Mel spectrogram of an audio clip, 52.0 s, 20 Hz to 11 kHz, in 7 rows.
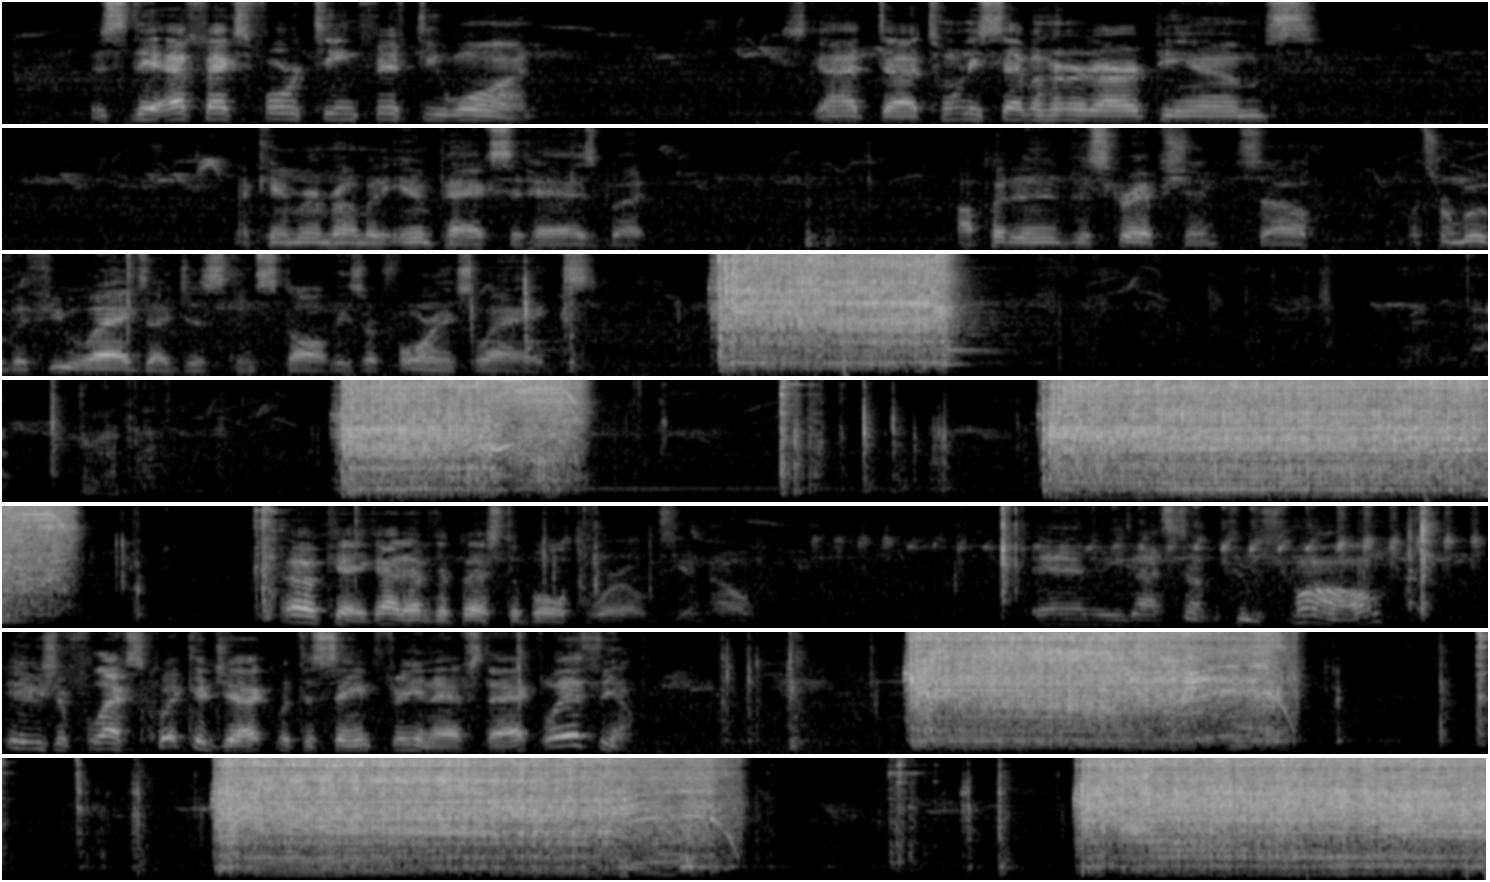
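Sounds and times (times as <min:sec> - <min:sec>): impact wrench hammering: 0:18.4 - 0:19.8
cordless driver motor whine: 0:24.0 - 0:25.3, 0:41.6 - 0:43.7, 0:45.6 - 0:48.4, 0:50.0 - 0:52.0.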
